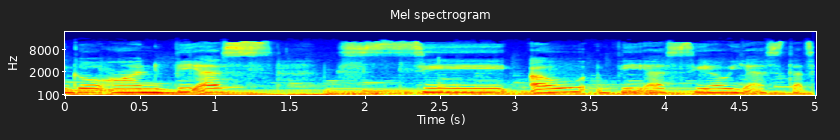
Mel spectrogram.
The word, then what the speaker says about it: VSCO: picture and I go on vs see Oh vsco yes that's how you pronounce it and I just basically make it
